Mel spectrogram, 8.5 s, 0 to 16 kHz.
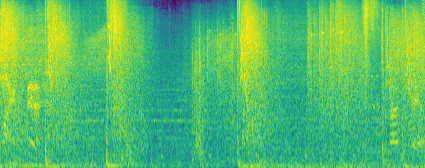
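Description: Bursts of gunfire and heavy booms in the Mass Effect 2 Legendary Edition shooter come in sharp clusters over a few seconds, loud and close, mixed with game background noise and some voices.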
